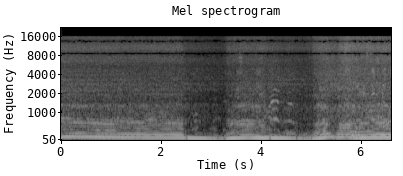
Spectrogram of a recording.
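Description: An engine revs hard, rising and falling in pitch.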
